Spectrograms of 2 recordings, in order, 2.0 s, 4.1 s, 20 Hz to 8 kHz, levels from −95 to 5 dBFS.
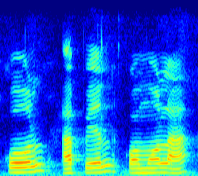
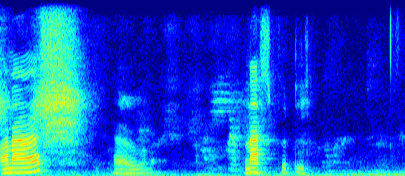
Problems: constant background noise, background conversations at intervals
